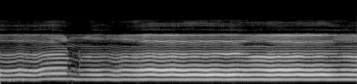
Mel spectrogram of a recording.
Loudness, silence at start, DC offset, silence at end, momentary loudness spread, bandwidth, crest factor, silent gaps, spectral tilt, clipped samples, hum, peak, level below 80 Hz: -16 LUFS; 0 s; under 0.1%; 0 s; 10 LU; 8.4 kHz; 12 dB; none; -4 dB/octave; under 0.1%; none; -4 dBFS; -80 dBFS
